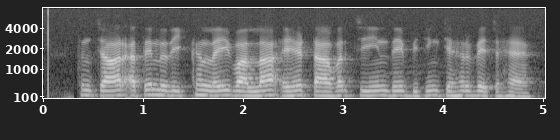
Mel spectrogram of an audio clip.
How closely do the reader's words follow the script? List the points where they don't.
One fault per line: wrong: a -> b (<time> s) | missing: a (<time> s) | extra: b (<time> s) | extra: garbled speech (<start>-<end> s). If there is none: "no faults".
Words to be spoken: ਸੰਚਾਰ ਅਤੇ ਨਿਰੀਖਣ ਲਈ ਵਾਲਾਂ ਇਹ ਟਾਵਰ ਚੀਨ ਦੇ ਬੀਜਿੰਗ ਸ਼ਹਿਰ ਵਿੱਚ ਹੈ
no faults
